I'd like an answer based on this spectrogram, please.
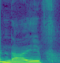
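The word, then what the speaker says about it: knife: एफ होता है तो इसको हम क्या पढ़ेंगे नाइफ यहां पर भी हम के का प्रोनाउंस एशन नहीं करते हैं तो हम इसको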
